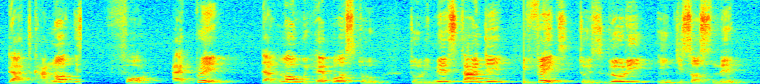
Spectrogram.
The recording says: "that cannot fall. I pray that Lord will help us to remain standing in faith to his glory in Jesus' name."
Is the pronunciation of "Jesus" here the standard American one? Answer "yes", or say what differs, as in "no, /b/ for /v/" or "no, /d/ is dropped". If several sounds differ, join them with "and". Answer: no, /s/ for /z/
